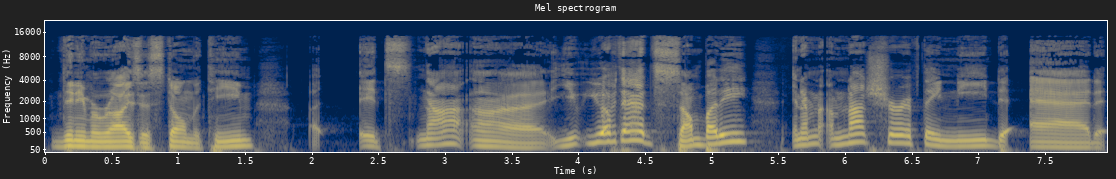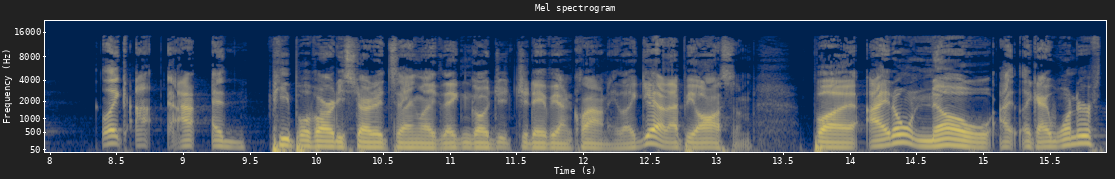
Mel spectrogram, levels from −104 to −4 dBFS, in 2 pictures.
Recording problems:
none

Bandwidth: 14.5 kHz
